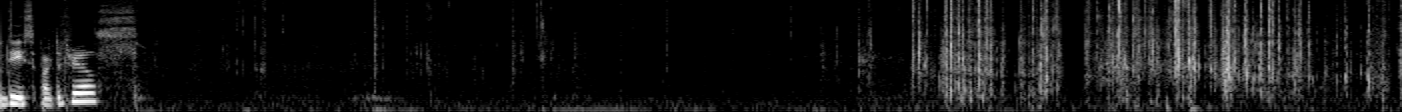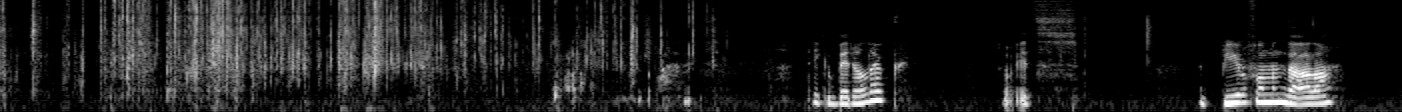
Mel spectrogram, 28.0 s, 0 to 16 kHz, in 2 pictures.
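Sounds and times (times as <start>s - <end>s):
packaging crinkling: 0.0s - 21.4s.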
